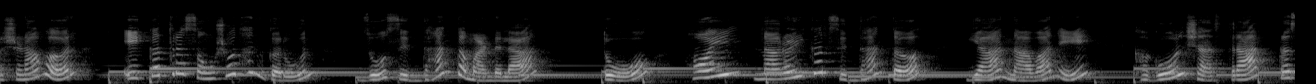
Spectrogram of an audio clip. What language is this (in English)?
Marathi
